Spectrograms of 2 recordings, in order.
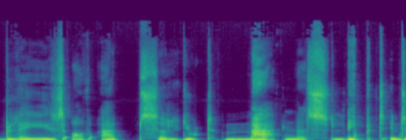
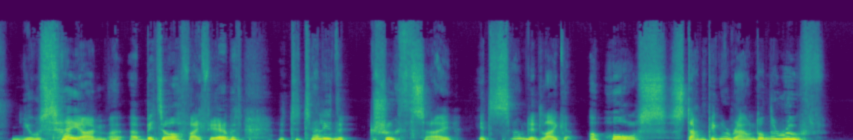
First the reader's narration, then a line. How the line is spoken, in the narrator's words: the man laughed apologetically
